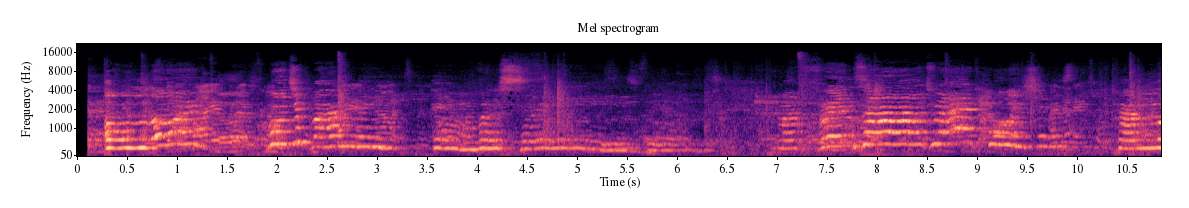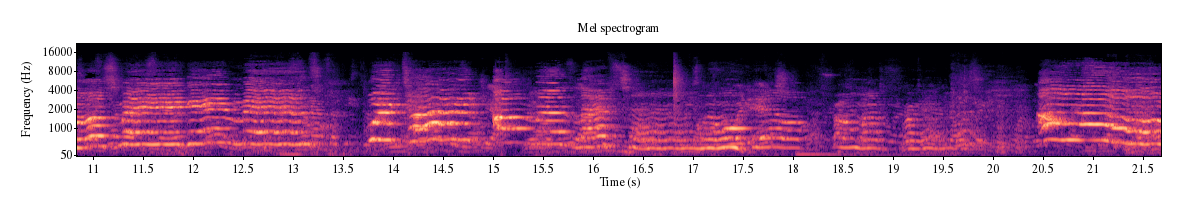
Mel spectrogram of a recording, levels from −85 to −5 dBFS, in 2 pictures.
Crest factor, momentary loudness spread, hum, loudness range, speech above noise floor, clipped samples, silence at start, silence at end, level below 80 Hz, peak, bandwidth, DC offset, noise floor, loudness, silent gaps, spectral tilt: 20 dB; 17 LU; none; 8 LU; 21 dB; under 0.1%; 0.1 s; 0 s; -56 dBFS; -2 dBFS; 16 kHz; under 0.1%; -42 dBFS; -21 LUFS; none; -3.5 dB/octave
